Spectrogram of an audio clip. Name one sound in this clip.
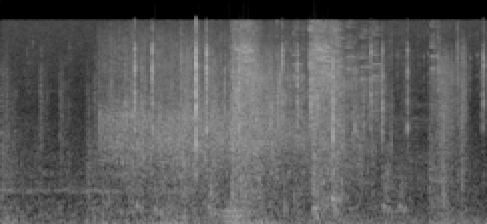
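Weapon strikes and small explosions crackle in a fast fight.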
